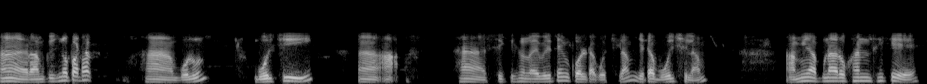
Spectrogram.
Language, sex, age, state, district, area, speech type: Bengali, male, 45-60, West Bengal, Hooghly, urban, conversation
